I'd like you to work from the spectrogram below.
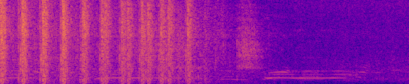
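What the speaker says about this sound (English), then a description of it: "I will daunt you with this machine gun." Rapid burst of machine gun fire in the WWII tactics game Burden of Command, about a dozen evenly spaced shots for a second before fading into quiet background tones.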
